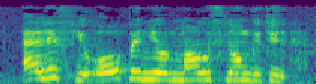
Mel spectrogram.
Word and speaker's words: Alif: You pronounce the Alif like the letter A in English. When you say Abel, okay, this is the A.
